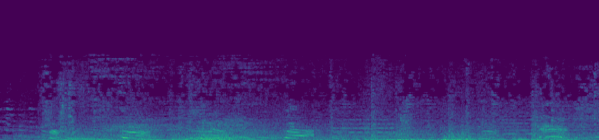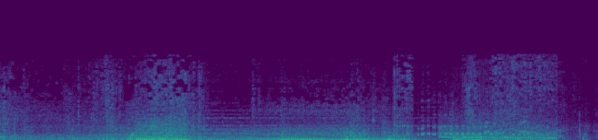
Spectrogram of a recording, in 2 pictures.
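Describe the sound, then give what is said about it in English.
A loud, chaotic film car-chase crash sequence: heavy smashing impacts and crunching metal burst out repeatedly over a dense, roaring din, intense from start to finish. “as seen in the car chase with Kyle Reese”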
